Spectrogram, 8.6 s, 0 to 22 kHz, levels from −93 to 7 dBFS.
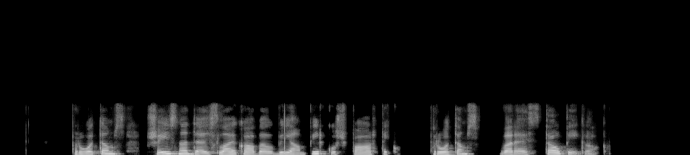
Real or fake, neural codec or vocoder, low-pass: fake; codec, 16 kHz, 4 kbps, X-Codec, HuBERT features, trained on balanced general audio; 7.2 kHz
